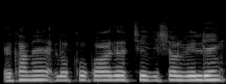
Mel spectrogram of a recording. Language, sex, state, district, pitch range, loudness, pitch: Bengali, male, West Bengal, Dakshin Dinajpur, 195-205 Hz, -25 LUFS, 200 Hz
